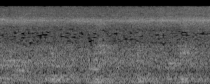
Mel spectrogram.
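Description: Steady hissing roar of a glassworks hot shop, its gas-fired furnaces and blowers running without a break.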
